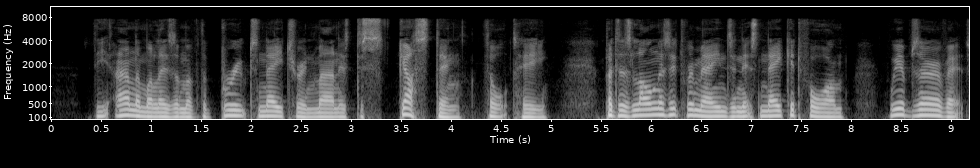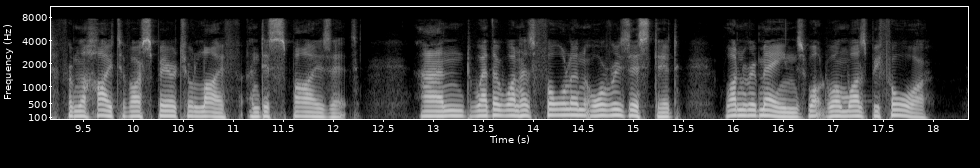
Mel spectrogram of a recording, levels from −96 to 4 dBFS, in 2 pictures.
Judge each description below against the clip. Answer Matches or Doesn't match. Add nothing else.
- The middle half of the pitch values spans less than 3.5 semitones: Doesn't match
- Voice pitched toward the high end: Doesn't match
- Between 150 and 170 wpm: Matches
